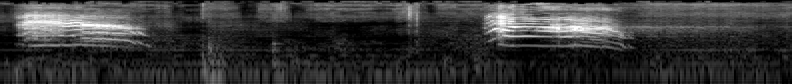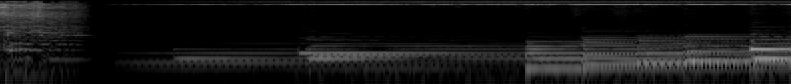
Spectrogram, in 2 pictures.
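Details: Stray orange kitten hiding under a car, meowing loudly to draw attention: two high, strained meows about two seconds apart over low rumbling background, then music with steady tones takes over the second half.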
